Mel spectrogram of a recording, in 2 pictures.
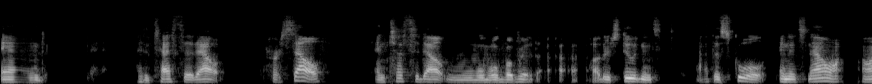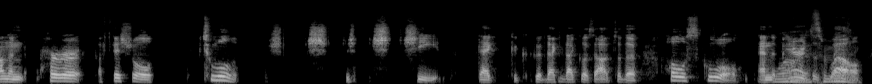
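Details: Adult man who says he is a person who stutters, real and not a recording artifact; this stretch has repeated words; stuttering.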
